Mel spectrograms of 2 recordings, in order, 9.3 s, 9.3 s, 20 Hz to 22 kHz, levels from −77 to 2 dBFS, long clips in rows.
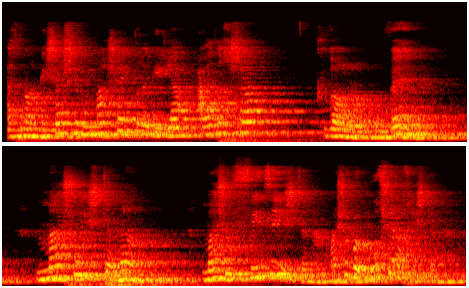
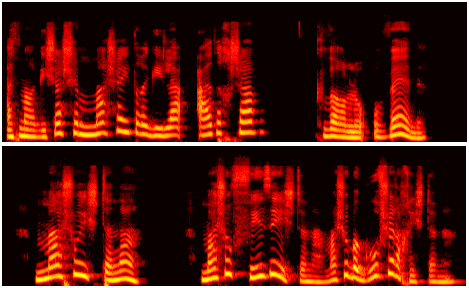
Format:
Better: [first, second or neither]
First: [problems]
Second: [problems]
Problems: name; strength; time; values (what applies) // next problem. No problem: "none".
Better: second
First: off-mic speech; far // room echo; noticeable; dies away in 1.6 s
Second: none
